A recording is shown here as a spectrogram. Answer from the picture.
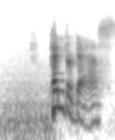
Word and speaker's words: Pendergast: new to this dr uh de blue but pendergrass am i saying it right pendergast tinder gas where is the pendergast district before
